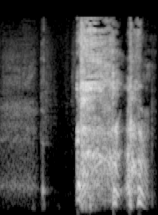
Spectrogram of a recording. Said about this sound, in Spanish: Tengo una tos de chucho espantosa mucha, pero ahí vamos, medio curándola con jengibre.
